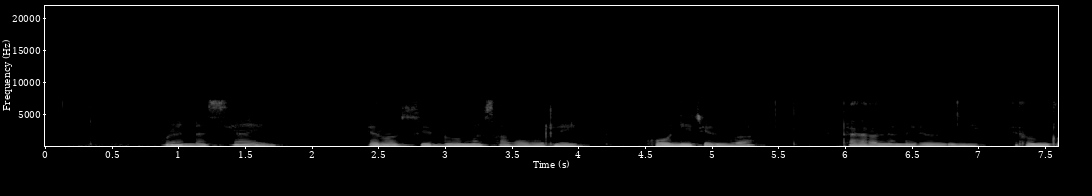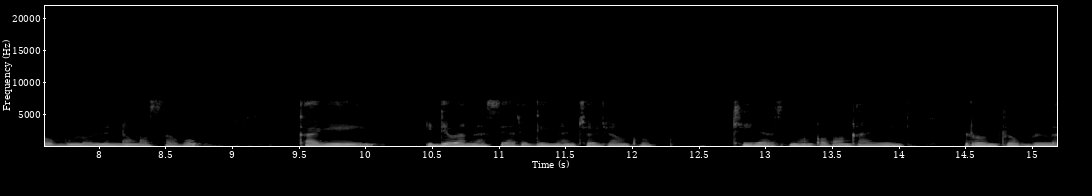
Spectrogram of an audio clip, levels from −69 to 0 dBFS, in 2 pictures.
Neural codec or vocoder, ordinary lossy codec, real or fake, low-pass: codec, 44.1 kHz, 3.4 kbps, Pupu-Codec; none; fake; 7.2 kHz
